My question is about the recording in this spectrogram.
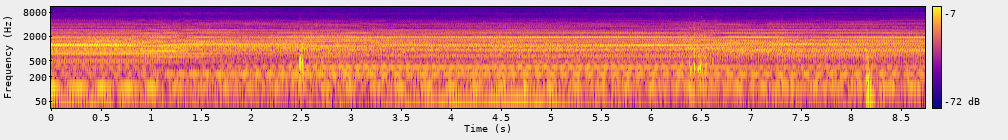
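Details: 12-year-old 2004 Carrier 10 SEER 3-ton heat pump outside a gym, frozen over in cold, humid weather: steady electrical buzz, low hum and a few soft clicks during a normal defrost cycle, switching back to heat mode while steaming.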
